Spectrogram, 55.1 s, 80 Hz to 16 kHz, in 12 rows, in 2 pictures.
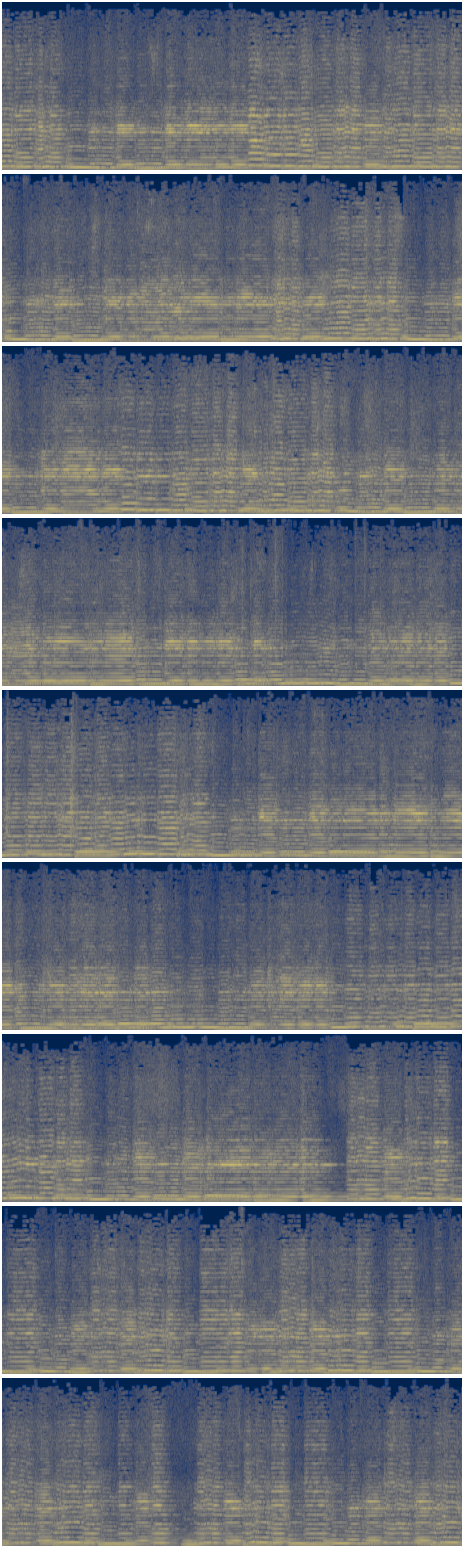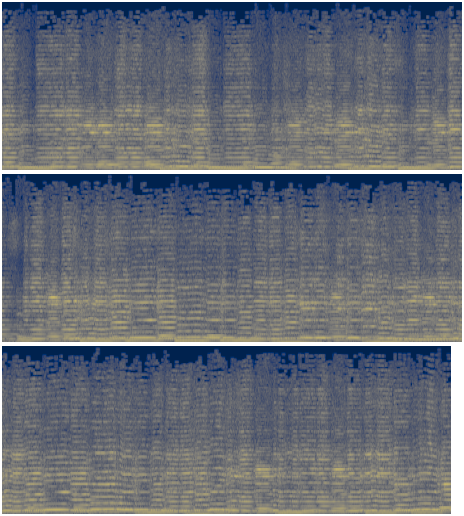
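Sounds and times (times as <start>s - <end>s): bowed folk fiddle playing dance tune: 0.0s - 55.0s.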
